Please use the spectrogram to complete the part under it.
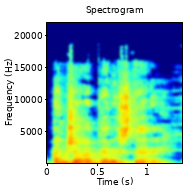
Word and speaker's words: Angela Peristeri: So Albania, Karma, and uh, oh, I realise I can't pronounce their name. Angela Peristeri. Angela Peristeri. There you go.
